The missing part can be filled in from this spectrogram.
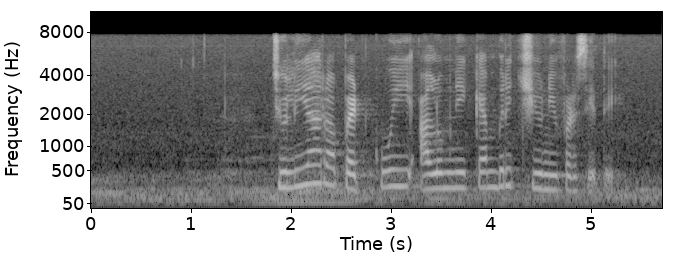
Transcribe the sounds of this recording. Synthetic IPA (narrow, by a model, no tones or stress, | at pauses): ʒ̥uliaɾɔb̥ɛrt̪̚kuialumnikɛmbɾɪt͡ʃunifərsit̪ḭ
